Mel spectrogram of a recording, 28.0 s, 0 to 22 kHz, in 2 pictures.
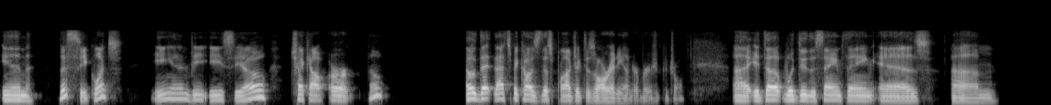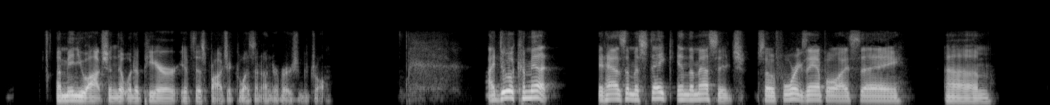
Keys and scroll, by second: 5.0 ctrl+shift+super+a, 18.1 super+Up, 25.7 ctrl+v, 27.2 super+k.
